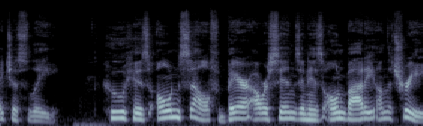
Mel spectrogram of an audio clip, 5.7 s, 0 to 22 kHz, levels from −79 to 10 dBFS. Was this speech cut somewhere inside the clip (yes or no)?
no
